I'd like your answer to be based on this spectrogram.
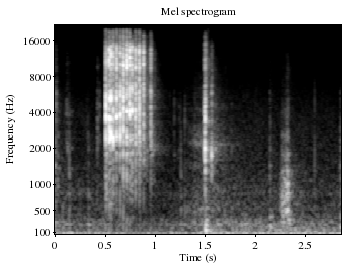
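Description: A recycled wine cork being cut, heard as a sharp, close-up burst of rapid ratcheting crunches followed by a couple of softer isolated cuts, with no speech.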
